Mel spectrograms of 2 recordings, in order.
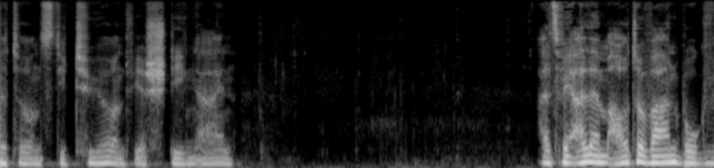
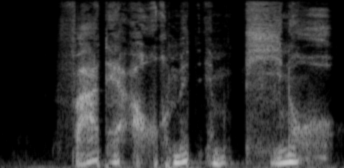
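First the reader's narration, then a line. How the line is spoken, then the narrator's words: Whispering. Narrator (German): flüsterte Jasmin mir zu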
